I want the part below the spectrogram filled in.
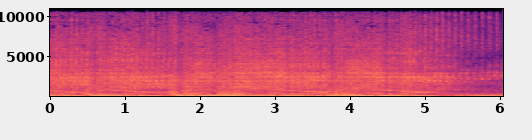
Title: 240z bad engine noise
